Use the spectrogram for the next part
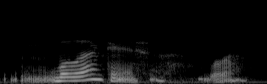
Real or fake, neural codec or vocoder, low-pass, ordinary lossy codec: fake; codec, 16 kHz, 2 kbps, FunCodec, trained on Chinese and English, 25 frames a second; 3.6 kHz; none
